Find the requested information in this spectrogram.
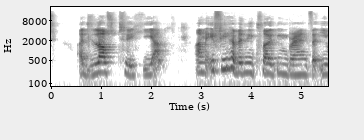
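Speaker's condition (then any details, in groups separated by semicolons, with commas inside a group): Cerebral palsy; uses wheelchair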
